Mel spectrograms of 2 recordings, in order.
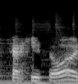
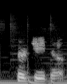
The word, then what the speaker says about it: Sergito: Spanish is Sergito, in English is Sergito.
